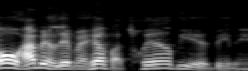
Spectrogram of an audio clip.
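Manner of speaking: put-on very strong New Orleans accent. Retelling a woman's answer about why she sounds like that, imitating a heavy New Orleans accent. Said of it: "she had the heaviest New Orleans accent".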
